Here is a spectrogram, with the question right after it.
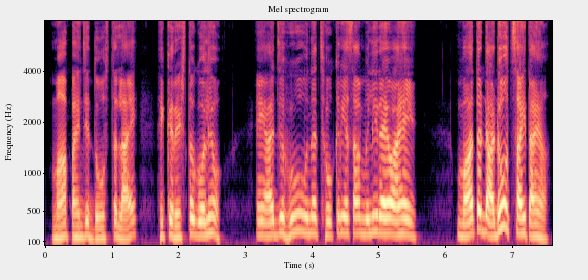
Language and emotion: Sindhi, happy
